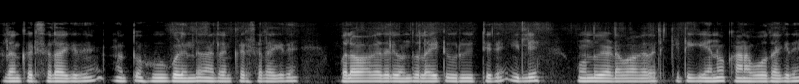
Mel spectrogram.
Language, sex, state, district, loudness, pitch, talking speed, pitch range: Kannada, male, Karnataka, Dharwad, -18 LUFS, 150 Hz, 105 wpm, 145-155 Hz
